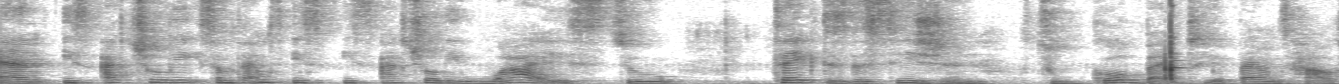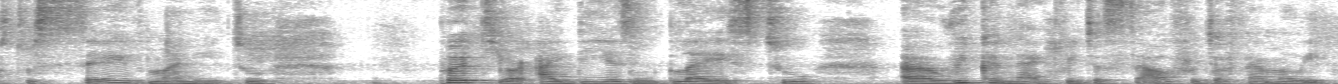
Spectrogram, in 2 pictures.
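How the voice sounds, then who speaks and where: A woman speaks at a moderate pace, somewhat breathy and fairly low, with ordinary pitch variation. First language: Portuguese or French, not English. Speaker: vlogger. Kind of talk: casual vlog monologue. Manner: halting, with many fillers.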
